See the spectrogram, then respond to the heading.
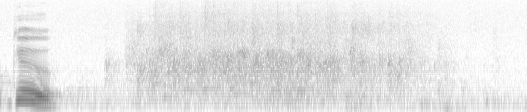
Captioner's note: audience applauding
